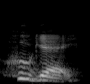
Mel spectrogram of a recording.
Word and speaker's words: jugué: Yo jugué. That's one of those spelling changes. To preserve the hard G sound, jugué, we have to put a U there.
